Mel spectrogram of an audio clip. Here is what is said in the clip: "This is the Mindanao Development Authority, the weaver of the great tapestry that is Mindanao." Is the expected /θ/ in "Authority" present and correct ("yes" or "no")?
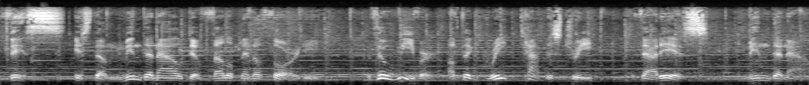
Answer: yes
